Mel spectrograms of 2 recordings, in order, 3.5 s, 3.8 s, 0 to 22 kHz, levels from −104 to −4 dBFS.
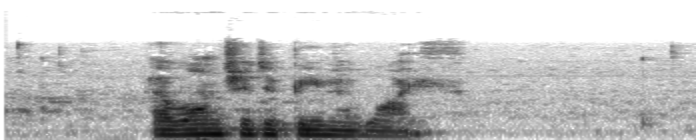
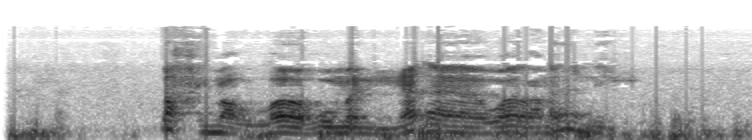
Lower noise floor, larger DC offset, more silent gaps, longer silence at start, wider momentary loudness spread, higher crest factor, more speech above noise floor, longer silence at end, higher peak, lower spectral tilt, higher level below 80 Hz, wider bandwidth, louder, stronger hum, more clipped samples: first, -60 dBFS vs -52 dBFS; neither; neither; first, 0.75 s vs 0.05 s; about the same, 16 LU vs 17 LU; about the same, 18 dB vs 20 dB; first, 44 dB vs 30 dB; first, 1.3 s vs 0 s; first, 0 dBFS vs -4 dBFS; about the same, -7 dB/octave vs -6 dB/octave; second, -50 dBFS vs -40 dBFS; second, 7.6 kHz vs 11.5 kHz; first, -16 LUFS vs -22 LUFS; neither; neither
